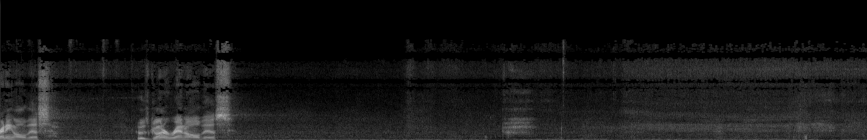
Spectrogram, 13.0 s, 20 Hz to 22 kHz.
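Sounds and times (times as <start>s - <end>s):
wind rumble on microphone: 5.5s - 13.0s.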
